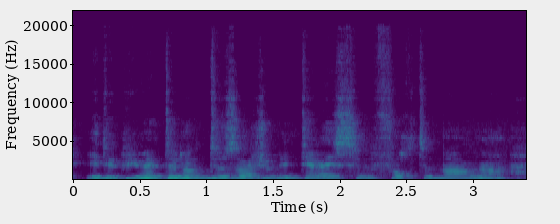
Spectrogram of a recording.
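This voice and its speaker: A man is speaking. His pace is fairly slow. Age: 60s. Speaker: retiree hiking vlogger. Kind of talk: casual vlog monologue. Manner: halting, many hesitations.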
